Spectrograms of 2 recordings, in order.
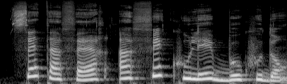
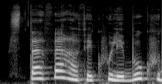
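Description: First: The sentence is spoken slowly with every sound clear. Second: The sentence is spoken quickly with reduced sounds. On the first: "Version tortue" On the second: "pour la version express, je prononce"

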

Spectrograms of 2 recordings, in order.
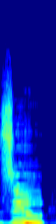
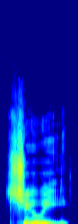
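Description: First: The name begins with a 'z' sound. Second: The name begins with a 'ch' sound. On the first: The speaker calls it wrong. "No, not Zu" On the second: The speaker calls it right. "her name is"

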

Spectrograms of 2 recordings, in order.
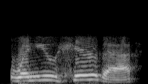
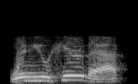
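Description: No difference in how they are said.

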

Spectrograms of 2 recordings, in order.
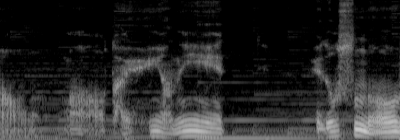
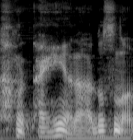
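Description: First: It is said in a heavier, more careful tone. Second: It is said in a light, casual tone.

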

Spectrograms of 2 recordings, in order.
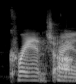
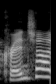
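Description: First: The first vowel sounds like 'cran' in cranberry. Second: The first vowel differs from 'cran' in cranberry. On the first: The speaker calls it right. "Like cranberry sauce" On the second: The speaker calls it wrong. "not Crenshaw?"

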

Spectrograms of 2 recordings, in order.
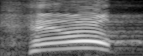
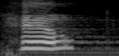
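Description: First: The word is shouted loudly and urgently. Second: The word is said calmly and quietly. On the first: The speaker calls it right. "How do you call for help? ... You say" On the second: The speaker calls it wrong. "You don't say"

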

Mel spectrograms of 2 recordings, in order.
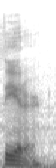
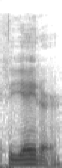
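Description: First: It is said in the other people's local way. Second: It is said in the speaker's own Maryland-style way. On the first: This is how the people around the speaker say it. The speaker calls it right. "people would call me out on it like, yo, it's theater" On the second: This is how the speaker grew up saying it. The speaker calls it wrong. "I would say theater"

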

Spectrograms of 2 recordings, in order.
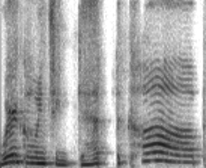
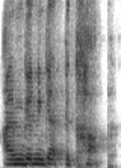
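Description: First: It is said in exaggerated, elongated baby talk. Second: It is said in a plain adult voice.

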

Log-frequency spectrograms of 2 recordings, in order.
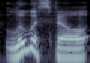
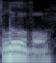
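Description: First: The final 'ville' syllable is pronounced clearly. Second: The final 'ville' syllable is reduced, not fully pronounced. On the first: The speaker calls it wrong. "It's not Louisville" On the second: The speaker calls it right. "Ville does not exist"

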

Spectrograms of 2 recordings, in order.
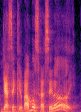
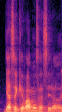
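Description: First: It is said in a put-on character voice. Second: It is said in his own voice.

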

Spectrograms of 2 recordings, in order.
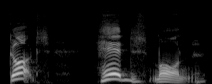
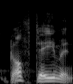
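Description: First: The name is split after 'Got'. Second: The name is split after 'Goth'. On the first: The speaker calls it wrong. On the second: The speaker calls it right.

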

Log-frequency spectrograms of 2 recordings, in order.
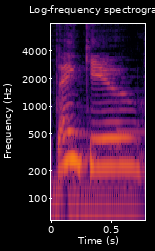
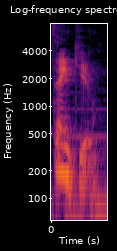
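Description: First: It is said in a warm, friendly tone. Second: It is said in a flat, indifferent tone. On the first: The speaker is being nice and appreciative. "Here's a friendly tone, a friendly thank you" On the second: The speaker does not really care. "Here's an indifferent thank you"

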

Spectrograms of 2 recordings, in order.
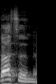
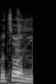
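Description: First: The word is said in a plain English way. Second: The word is said with a French-sounding flair.

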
